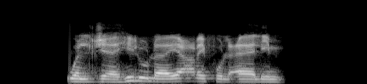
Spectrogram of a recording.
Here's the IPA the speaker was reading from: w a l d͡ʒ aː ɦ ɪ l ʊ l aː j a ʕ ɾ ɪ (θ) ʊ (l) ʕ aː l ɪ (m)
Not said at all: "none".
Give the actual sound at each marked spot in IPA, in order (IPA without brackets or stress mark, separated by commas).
f, l, m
